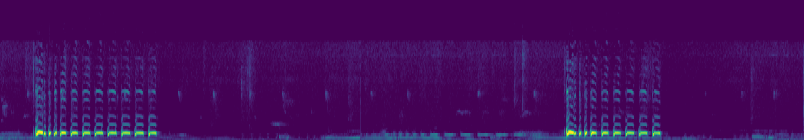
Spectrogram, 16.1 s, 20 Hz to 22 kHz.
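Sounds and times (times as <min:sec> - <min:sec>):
dove cooing: 0:00.0 - 0:04.7, 0:05.3 - 0:16.0.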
